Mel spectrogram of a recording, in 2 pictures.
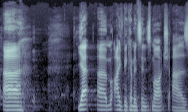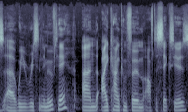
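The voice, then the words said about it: British accent. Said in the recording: “I'm the British one ... a British accent”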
